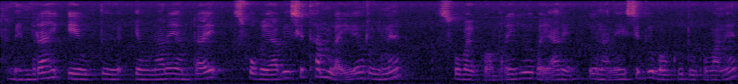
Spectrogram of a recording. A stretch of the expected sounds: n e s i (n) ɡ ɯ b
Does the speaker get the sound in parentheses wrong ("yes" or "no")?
yes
